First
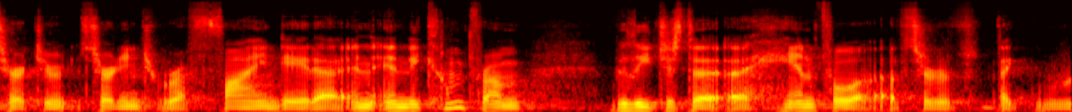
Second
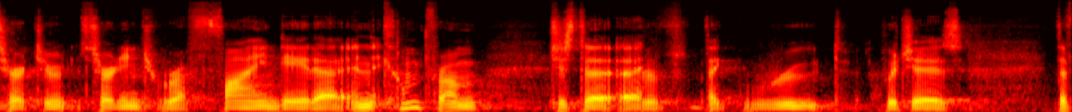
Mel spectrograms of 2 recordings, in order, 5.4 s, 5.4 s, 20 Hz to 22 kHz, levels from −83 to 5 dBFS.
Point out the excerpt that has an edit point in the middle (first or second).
second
